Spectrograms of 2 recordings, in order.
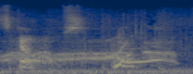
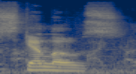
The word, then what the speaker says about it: Skelos: And yes, it is pronounced Skelos, not Skelos.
